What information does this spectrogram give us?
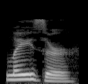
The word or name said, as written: lazer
